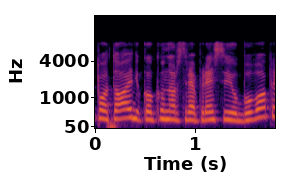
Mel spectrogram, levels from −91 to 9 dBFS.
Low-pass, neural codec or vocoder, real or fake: 7.2 kHz; codec, 16 kHz, 4 kbps, FunCodec, trained on Chinese and English, 50 frames a second; fake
